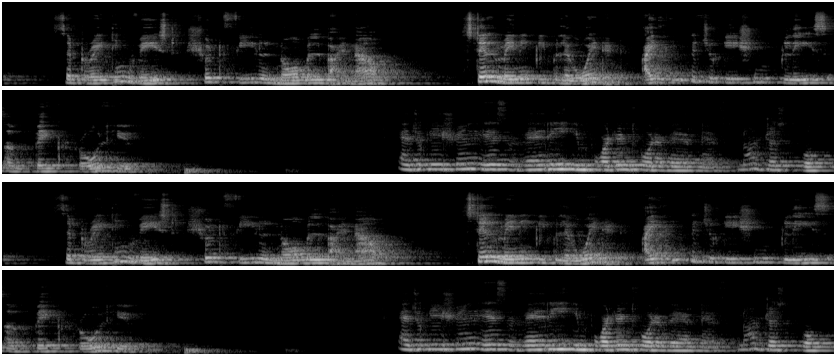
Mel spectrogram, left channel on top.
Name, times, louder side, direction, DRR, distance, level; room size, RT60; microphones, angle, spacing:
voice 1, 0.6-3.8 4.7-6.1 6.4-8.8 9.1-9.6, equal, 15° left, 1 dB, 2.2 m, -27 dB
voice 2, 12.3-16.5, right 1 dB, 25° right, 0 dB, 2.5 m, -27 dB
19.5 x 6.8 x 7.4 m, 1.0 s
head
